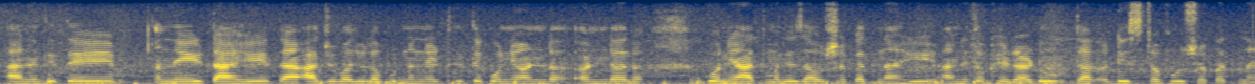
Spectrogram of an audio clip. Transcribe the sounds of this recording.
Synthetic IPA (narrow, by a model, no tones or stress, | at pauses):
aɽ̃it̪it̪ʰeneʈaɦet̪əɾad͡ʑobad͡ʑulapuɾɳəneʈt̪it̪ʰekoɽ̃iːəɳəəɳɖəɾkoɽ̃iːat̪məd̪ʱːjed͡zauɕəkət̪naɦiaɽ̃it̪okʰeɽaɽuːt̪əɾɖisʈəbɦouɕəkət̪naɦi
